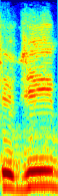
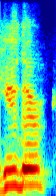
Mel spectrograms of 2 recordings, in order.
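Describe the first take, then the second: First: The name is not said as spelled. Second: The name is said as spelled. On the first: The speaker calls it right. "It's it's pronounced Hugie" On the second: The speaker calls it wrong. "I used to say Huger"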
